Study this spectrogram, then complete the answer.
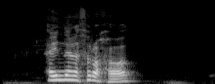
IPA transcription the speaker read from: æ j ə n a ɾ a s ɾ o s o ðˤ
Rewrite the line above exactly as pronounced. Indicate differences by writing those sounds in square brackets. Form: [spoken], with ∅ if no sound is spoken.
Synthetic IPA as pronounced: æ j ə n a ɾ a [θ] ɾ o [ħ] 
